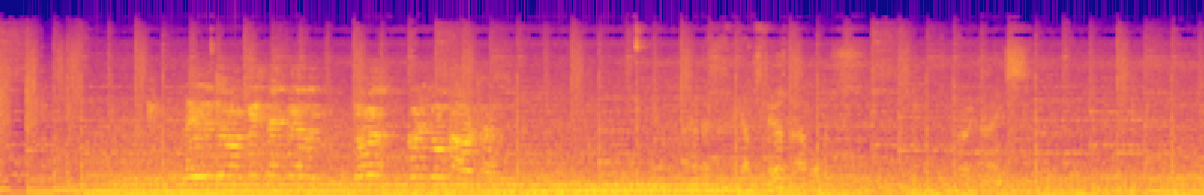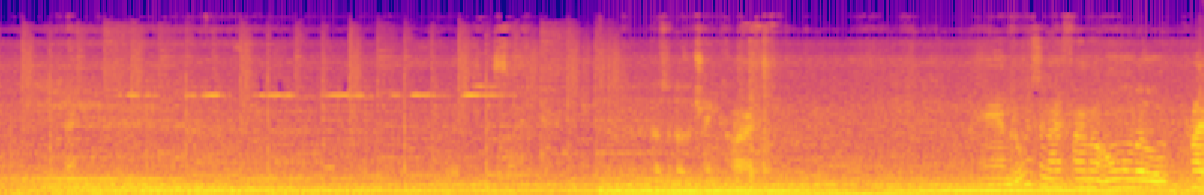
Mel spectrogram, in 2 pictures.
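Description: Steady low rumble of a stationary diesel commuter train, with background music over it. The rumble gets louder about three-quarters of the way through, and brief voices come and go.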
